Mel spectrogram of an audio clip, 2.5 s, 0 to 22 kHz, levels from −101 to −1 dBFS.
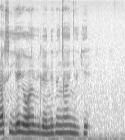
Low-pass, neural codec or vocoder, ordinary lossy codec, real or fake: none; none; none; real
